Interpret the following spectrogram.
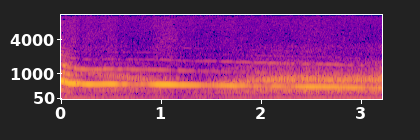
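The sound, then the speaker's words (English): A man imitates a shrill wolf howl while waving a burning pine branch over his head on a slope below a mining camp: one long, sustained, wavering cry that slowly slides downward in pitch, loud, with no talking. “Then he set fire to the pine branch, waved it over his head, and at the same time gave voice to a shrill wolf howl.”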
